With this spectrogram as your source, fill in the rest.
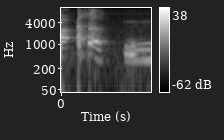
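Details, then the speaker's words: Single short, harsh cough burst from a baby boy, followed by a brief voiced sound; described as a terrible cough. "oh my goodness that is a terrible cough oh dear that's a terrible cough"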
